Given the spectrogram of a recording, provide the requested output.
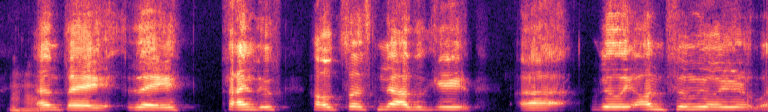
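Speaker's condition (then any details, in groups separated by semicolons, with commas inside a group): Cerebral palsy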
